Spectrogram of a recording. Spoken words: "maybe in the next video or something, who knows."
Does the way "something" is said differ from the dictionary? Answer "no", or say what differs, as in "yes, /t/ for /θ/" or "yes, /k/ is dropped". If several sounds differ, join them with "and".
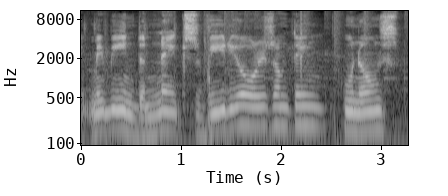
no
